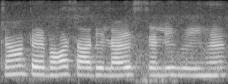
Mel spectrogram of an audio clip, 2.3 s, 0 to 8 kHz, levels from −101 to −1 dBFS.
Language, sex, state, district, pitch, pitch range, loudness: Hindi, male, Chandigarh, Chandigarh, 225 Hz, 220-230 Hz, -15 LUFS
